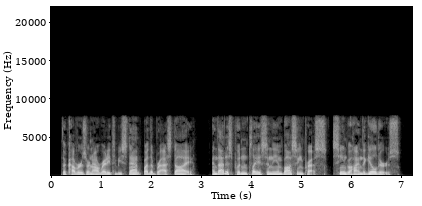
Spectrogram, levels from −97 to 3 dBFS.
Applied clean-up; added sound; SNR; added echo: none; none; none; none.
